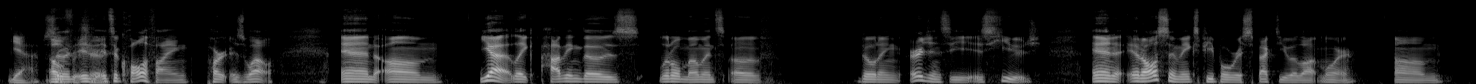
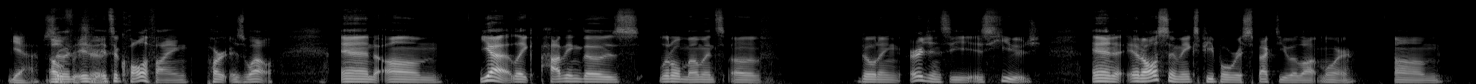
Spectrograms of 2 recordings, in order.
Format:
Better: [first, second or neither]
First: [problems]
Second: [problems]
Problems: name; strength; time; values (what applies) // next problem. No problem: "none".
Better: neither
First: none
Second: none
